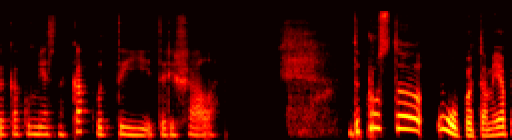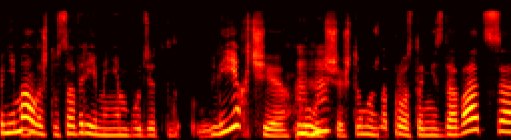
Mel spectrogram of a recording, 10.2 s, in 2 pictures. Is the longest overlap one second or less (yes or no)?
yes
